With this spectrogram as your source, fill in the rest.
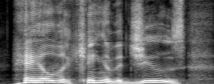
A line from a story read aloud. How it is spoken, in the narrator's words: they laughed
